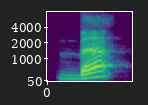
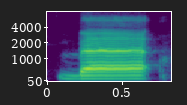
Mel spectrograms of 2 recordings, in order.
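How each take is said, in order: First: The vowel is short and clipped. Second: The vowel is drawn out and prolonged. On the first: The speaker calls it wrong. "on lira pas ba" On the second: The speaker calls it right. "mais ba, ba, comme un mouton presque"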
